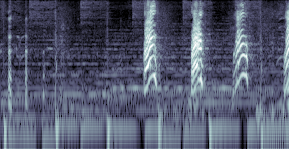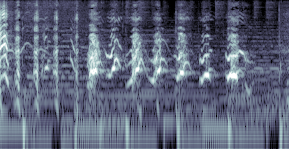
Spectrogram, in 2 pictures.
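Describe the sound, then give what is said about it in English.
A white dog barks and yips repeatedly in quick, excited bursts, getting busier toward the end, over a steady low background hum or music. “And if you get upstaged by your white dog doing a whole fucking dance...”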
